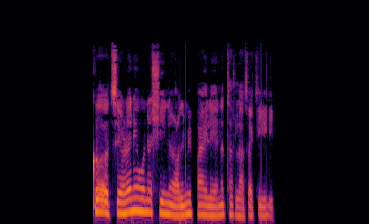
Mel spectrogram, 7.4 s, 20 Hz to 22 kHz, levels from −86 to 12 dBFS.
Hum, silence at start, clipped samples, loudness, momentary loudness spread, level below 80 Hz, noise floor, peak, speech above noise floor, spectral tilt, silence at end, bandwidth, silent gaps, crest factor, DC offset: none; 1.85 s; under 0.1%; -22 LUFS; 11 LU; -58 dBFS; under -90 dBFS; -2 dBFS; over 69 dB; -5.5 dB/octave; 1.95 s; 11.5 kHz; none; 22 dB; under 0.1%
